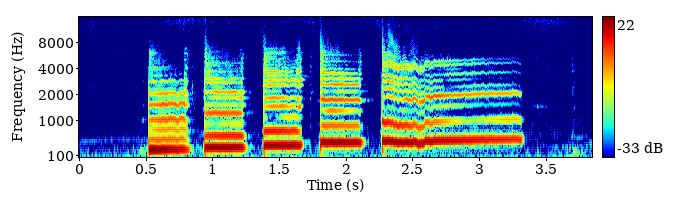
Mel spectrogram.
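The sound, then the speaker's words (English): Five separate pitched notes climb upward one after another, a C diminished chord arpeggio: C, E flat, G flat, A, then C. The first four are short and evenly spaced, and the final note rings out longer before stopping. No voices are heard. “I'm going to play first the notes of the C diminished chord in an arpeggiated manner.”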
